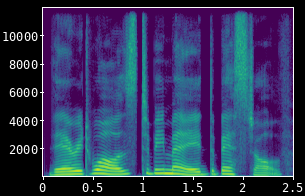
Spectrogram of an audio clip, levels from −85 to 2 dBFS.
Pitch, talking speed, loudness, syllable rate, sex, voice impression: 215 Hz, 215 wpm, -14 LUFS, 4.2 syllables/s, female, feminine, middle-aged, powerful, clear, slightly halting, calm, slightly friendly, slightly elegant, lively, strict, intense, slightly sharp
